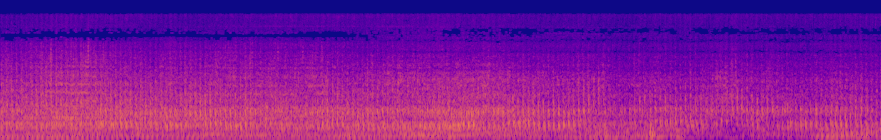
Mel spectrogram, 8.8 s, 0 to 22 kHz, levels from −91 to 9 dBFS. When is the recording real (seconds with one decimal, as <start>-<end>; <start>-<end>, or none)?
0.0-8.8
